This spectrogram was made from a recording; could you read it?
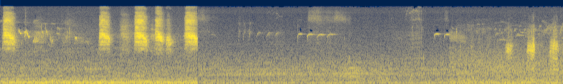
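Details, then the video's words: Great spotted woodpecker giving a run of about six sharp, loud, very short calls over the first four seconds, then quiet with faint high chirps from other birds in the background. "grote bonte specht"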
